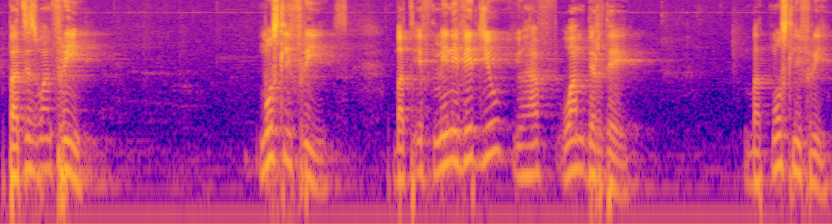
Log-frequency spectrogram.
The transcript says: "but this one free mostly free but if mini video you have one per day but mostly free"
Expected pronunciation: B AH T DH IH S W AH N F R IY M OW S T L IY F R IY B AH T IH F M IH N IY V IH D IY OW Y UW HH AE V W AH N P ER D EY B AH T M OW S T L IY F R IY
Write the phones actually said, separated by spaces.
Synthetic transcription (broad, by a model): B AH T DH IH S W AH N F R IY M OW S T L IY F R IY B AH T IH F M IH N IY V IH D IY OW Y UW HH AE V W AH N B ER D EY B AH T M OW S T L IY F R IY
